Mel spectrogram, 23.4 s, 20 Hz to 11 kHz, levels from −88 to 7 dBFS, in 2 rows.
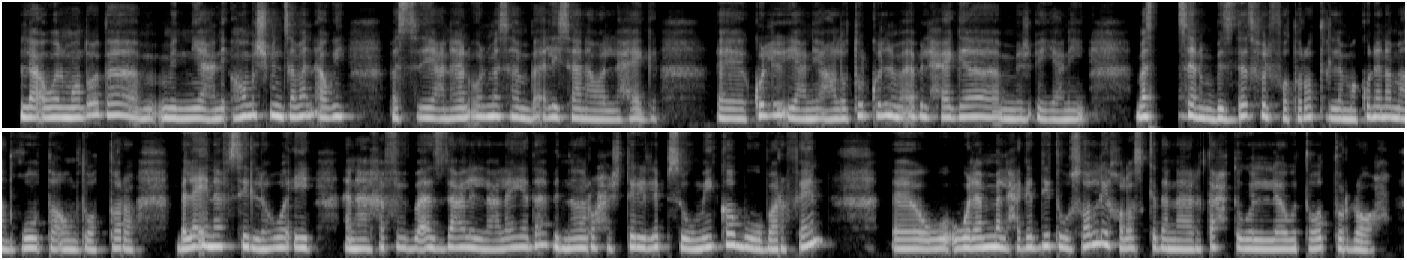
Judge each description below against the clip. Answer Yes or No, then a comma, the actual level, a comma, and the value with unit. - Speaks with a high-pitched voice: Yes, high, 220 Hz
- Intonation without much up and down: No, average, 3.1 semitones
